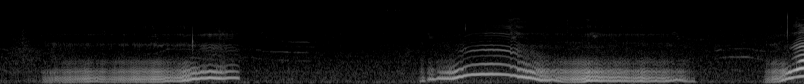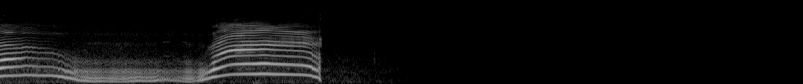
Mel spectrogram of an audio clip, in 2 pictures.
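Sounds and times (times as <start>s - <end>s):
cat yowling: 0.5s - 2.4s, 4.2s - 11.3s.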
